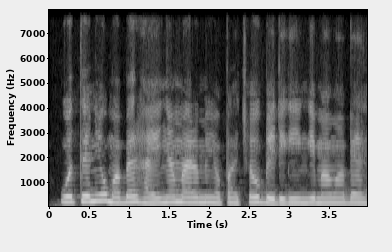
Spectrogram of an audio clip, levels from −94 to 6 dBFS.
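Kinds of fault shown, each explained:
No faults can be heard in this speech. It carries the sound of a WebRTC call path, with nothing above 8 kHz, which fits a G.722 codec running at 64 kbps.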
